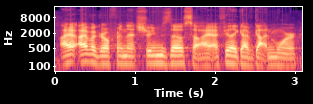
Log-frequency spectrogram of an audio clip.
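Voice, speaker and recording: A man with a mid-range voice who talks quickly, casually and candidly. Long room reverb, with a faint low rumble behind him. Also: fairly even intonation. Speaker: pro gamer.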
